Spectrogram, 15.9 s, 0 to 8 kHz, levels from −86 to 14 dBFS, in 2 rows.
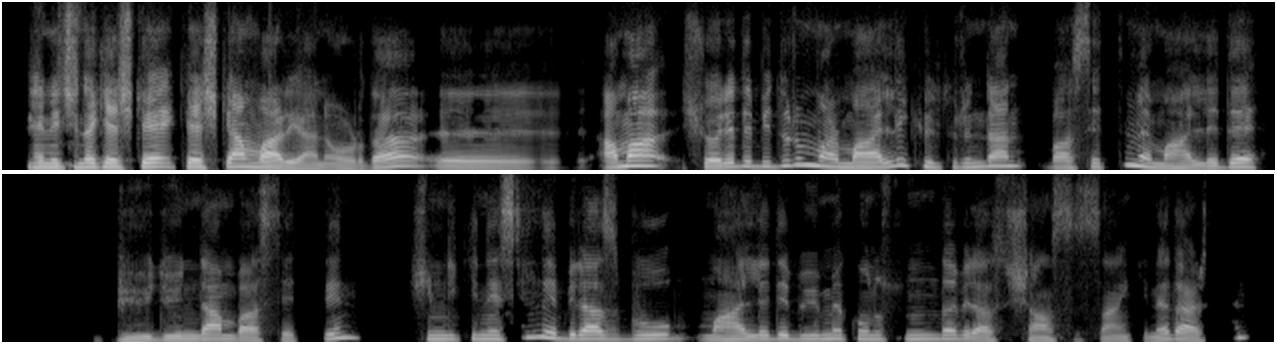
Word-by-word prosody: Yani 170 -1 +4
içinde 175 +3 +5
keşke 195 +3 +6
keşken 185 +2 +4
var 165 -3 +9
yani 125 -3 -1
orada, 160 - 0
eee, 150 -3 -3 0.2
ama 235 +7 +5
şöyle 175 +4 +1
de 225 -3 -3
bir 210 -2 -5
durum 270 +1 -1
var, 205 -4 +2
mahalle 170 +8 +2
kültüründen 180 - -3
bahsettin 170 - -4
ve 215 - +2
mahallede 165 +3 0 0.8
büyüdüğünden 155 +4 -1
bahsettin. 140 - -5 0.3
Şimdiki 175 +2 -5
nesil 225 - -4
de 235 -8 -1
biraz 185 -4 +1
bu 185 +1 -2
mahallede 160 +3 -3
büyüme 180 +3 -3
konusunda 185 +1 -5
biraz 145 -6 -4
şanssız 135 -3 -10
sanki. 125 +1 -12
Ne 165 +3 -5
dersin? 175 - -5
170 Hz, 130 wpm, -23 LUFS, 150-190 Hz, 0.8 s, var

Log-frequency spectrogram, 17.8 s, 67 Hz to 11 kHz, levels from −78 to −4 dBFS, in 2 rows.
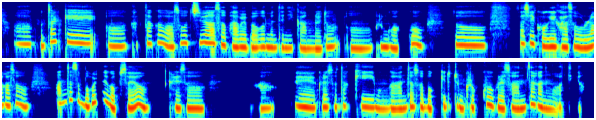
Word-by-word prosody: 아 245 -2 -3
그건 215 -3 -5
짧게 280 -4 0 0.2
어 205 -1 0
갔다가 255 +5 -6
와서 235 +4 0
집에 280 +2 +3
와서 265 -4 +3
밥을 195 -3 +2
먹으면 185 0 +2
되니까 175 -1 -3
아무래도 165 +5 0 0.2
어 170 -1 -1
그런 195 -1 +1
것 190 -2 +1
같고 215 +5 -2 0.4
또 220 -1 +3 0.4
사실 260 0 +1
거기 200 -3 +4
가서 195 +1 +1
올라가서 210 +4 +2 0.4
앉아서 320 +4 -1
먹을 245 +3 +2
데가 280 - +3
없어요. 180 +3 +3 0.3
그래서 170 -2 +1 0.8
어 170 +1 -2 0.4
예 190 -3 +4
그래서 190 0 -1
딱히 195 -2 -1
뭔가 160 -1 0
앉아서 190 +4 +1
먹기도 180 +3 -2
좀 190 -4 -1
그렇고 200 +6 0
그래서 180 -1 +1
안 165 +1 +3
싸 240 +4 +1
가는 185 -6 +2
것 145 - -6
같아요. - - -12
200 Hz, 295 characters per minute, -25 LUFS, 180-235 Hz, 0.8 s, 거기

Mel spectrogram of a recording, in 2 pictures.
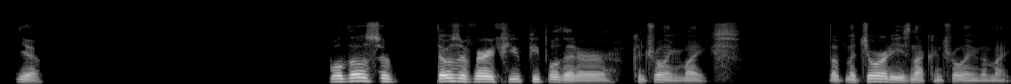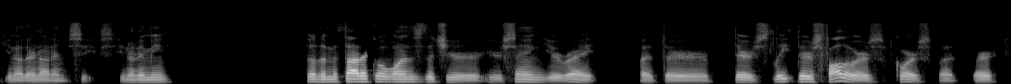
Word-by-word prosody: Yeah. 105 -4 -1 2.9
Well, 135 +1 +5
those 155 +1 +6
are 140 -3 +3 0.5
those 145 +1 +7
are 140 - +6
very 125 0 +6
few 125 -1 -4
people 120 0 -2
that 110 -1 +2
are 100 -1 -2 0.2
controlling 105 -2 -3
mics. 95 -2 -8 0.9
The 100 - -2
majority 115 +1 +2
is 105 - -2
not 105 -3 -1
controlling 100 -2 -5
the 90 - -8
mic, 90 0 -11
you - - -9
know, 100 -1 -2
they're 100 +1 -1
not 100 -2 -2
MCs, 90 -1 -10 0.3
you 105 - -11
know 105 - -3
what 105 - -2
I - - 0
mean? 110 0 -3 1.3
So 120 0 +2
the 120 - +2
methodical 130 +2 +5
ones 120 -2 +1
that 115 -1 -4
you're 105 -3 -3
you're 110 -2 -7
saying 115 +2 -3
you're 105 -1 -3
right, 110 -3 0 0.4
but 100 -2 -5
there 95 -2 -3 0.2
there's 110 -2 -2
le 130 +2 +1
there's 125 -3 +1
followers, 105 -7 +2
of - - -31
course, 115 -5 -2
but 90 -1 -7 0.2
they're 105 -1 -2
110 Hz, 150 wpm, -23 LUFS, 100-120 Hz, 2.9 s, those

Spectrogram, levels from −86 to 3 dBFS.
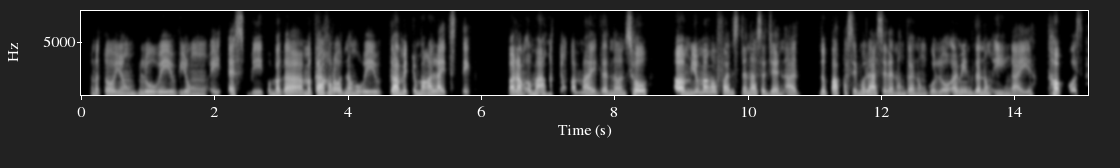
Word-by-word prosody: ano 200 +2 -7
'to, 220 +1 -3
'yong 210 -1 -7
blue 195 -1 -4
wave 185 +2 -2
'yong 190 -2 -8
ASB. 185 0 -6
Kumbaga, 205 0 +2
magkakaroon 245 +1 +4
ng 230 -1 -4
wave 190 -1 -4
gamit 220 0 +7
'yong 225 -1 -4
mga 215 -1 +3
lightstick. 200 - -2 0.5
Parang 210 +1 +5
umaangat 210 -1 0
'yong 195 -1 -11
kamay 255 -2 -1
gano'n, 220 -1 -4
so, 245 0 +5 0.4
um, 245 0 +10
'yong 280 +1 0
mga 280 0 +4
fans 255 -1 -1
na 235 -2 0
nasa 230 0 -4
Gen 200 -2 -2
Ad 180 -1 -3 0.3
nagpapasimula 235 -1 +2
sila 210 0 -3
ng 205 0 -10
gano'ng 190 -1 -5
gulo. 180 -1 -6
I 225 - +1
mean 260 0 -5
gano'ng 245 -1 0
ingay 190 -2 -5 0.2
tapos, 230 0 +4
215 Hz, 155 wpm, -23 LUFS, 195-235 Hz, 0.5 s, um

